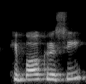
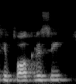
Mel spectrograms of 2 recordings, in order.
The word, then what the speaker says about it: hypocrisy: That is what we can call as hypocrisy. Though it is not hypo when we are pronouncing it, the spelling still remains there.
